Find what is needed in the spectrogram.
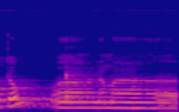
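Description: A man's voice: a short sound, then one long vowel held at a steady pitch for well over a second, a drawn-out hesitation sound in the middle of speaking.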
